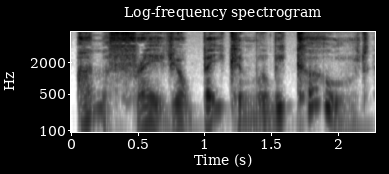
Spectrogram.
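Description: A man voicing a gentle, affectionate sailor's wife in an audiobook, with a soft, genteel and fond manner. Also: medium pitch, huge pitch swings, measured pace, husky, dry recording, clean studio sound, exaggerated voice. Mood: fond, mild.

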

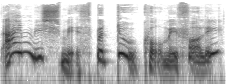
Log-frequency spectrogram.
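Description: A woman's voice: extremely high pitch, huge pitch swings, moderate pace, gravelly, darkish tone, dry recording, studio quality, pitched above the performer's own voice, exaggerated voice. A woman voicing a flustered, friendly elderly great-aunt in a storybook, with a hesitant, fluttery way of talking.

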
